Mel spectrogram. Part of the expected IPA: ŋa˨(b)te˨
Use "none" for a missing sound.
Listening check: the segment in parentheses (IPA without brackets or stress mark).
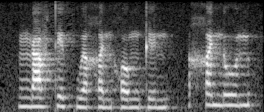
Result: v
